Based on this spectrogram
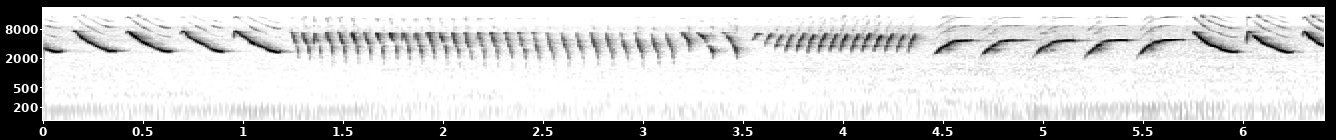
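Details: A Border canary sings a bright, high training song: quick falling whistled notes, then long fast buzzy trills, then more sweeping whistles.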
